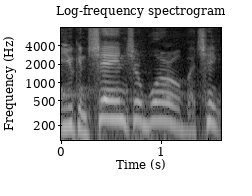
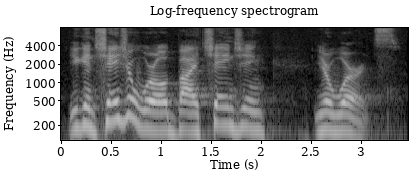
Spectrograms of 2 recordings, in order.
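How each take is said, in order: First: It is said like an overexcited hype man. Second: It is said in a plain, sincere way.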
